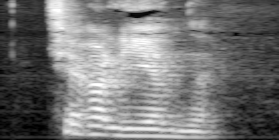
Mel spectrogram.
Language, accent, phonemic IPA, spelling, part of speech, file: French, Canada, /ti.ʁɔ.ljɛn/, tyrolienne, noun / adjective, LL-Q150 (fra)-tyrolienne.wav
- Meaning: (noun) 1. yodeling (type of singing) 2. zipline (pulley suspended on a cable) 3. mortar sprayer, Tyrolean gun; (adjective) feminine singular of tyrolien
